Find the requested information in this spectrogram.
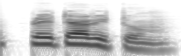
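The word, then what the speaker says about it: Präteritum: এটার উচ্চারণ হবে প্রেটারিটুম।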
